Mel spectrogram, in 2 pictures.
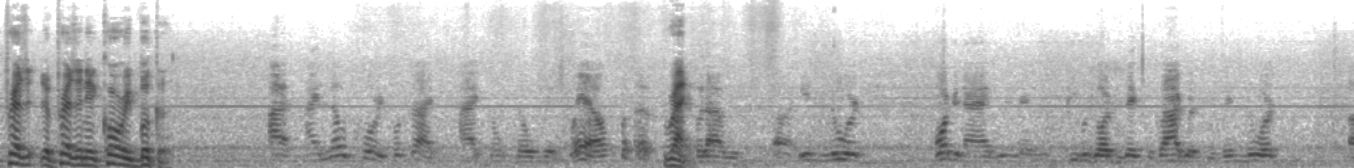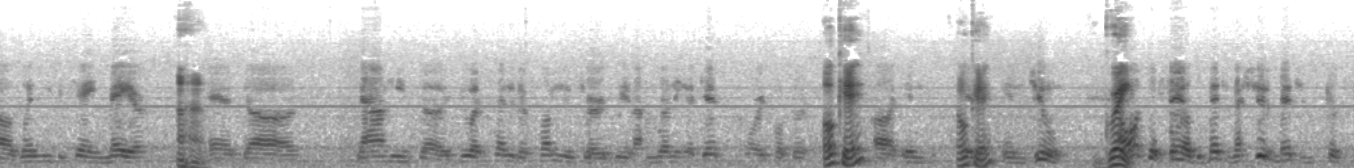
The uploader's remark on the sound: The Open Line Radio Show. We have on the phone.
